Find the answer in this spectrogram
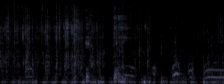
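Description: Computer keyboard typing: a quick, irregular run of keystroke clicks as an email address is typed.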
